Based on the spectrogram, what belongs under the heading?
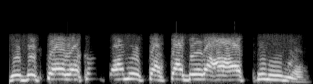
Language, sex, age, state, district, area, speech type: Hindi, male, 60+, Bihar, Muzaffarpur, rural, conversation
